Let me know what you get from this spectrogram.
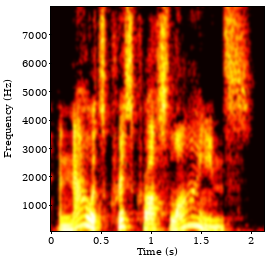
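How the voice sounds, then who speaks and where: A woman's voice: lowish voice, big pitch swings, slow pace, heavily acted. A woman voicing a wistful, observant little lamp in a storybook reading.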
